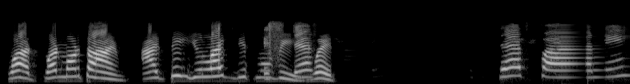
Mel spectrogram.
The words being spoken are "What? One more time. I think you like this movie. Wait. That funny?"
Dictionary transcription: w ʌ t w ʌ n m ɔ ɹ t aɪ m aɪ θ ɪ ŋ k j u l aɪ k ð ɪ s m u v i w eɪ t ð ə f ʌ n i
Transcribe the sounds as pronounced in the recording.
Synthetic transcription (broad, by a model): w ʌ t w ʌ n m ɔ ɹ t aɪ m aɪ t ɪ ŋ k j u l aɪ k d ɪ s m u v i w eɪ t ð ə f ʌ n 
